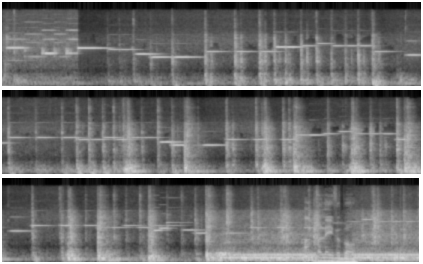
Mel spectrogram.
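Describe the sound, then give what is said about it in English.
A rapid run of high electronic beeps from the buttons of a Bosch washing machine, pressed in order to play a catchy melody, steps up and down in pitch, each tone set off by a sharp button click, fairly loud. “…, played on a washing machine to an impeccable standard.”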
